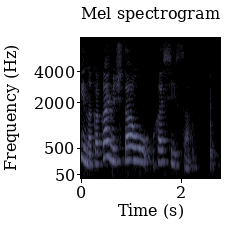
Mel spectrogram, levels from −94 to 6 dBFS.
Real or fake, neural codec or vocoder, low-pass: real; none; 7.2 kHz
